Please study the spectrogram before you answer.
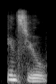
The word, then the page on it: ensue: Indian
